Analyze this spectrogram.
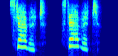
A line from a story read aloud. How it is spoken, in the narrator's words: cried the guard as he tried to hold on the crocodile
